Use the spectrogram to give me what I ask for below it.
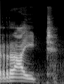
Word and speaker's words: write: WRITE, देखो IT को आइट पढ़ते हैं तो जब W के बाद आपका यहाँ पे R होता है, यानी कि R के पहले W हो तो W आपका साइलेंट होता है। जब भी W के बाद R से शुरुआत होगा तो आपका W साइलेंट होता है।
